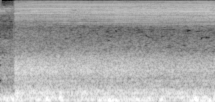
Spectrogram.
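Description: Outdoor ambience with insects, likely crickets, keeping up a steady high-pitched trill over a low rumble; it comes in abruptly just after the start.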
